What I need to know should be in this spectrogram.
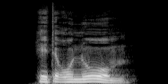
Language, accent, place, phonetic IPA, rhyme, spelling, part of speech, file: German, Germany, Berlin, [hetəʁoˈnoːm], -oːm, heteronom, adjective, De-heteronom.ogg
- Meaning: heteronomous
